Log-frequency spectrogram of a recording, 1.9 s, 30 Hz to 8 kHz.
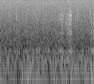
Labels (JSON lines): {"label": "anthrophony, boat engine", "recorder": "SoundTrap 300"}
